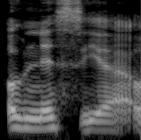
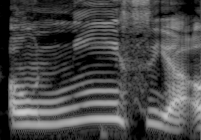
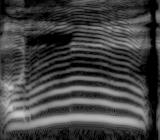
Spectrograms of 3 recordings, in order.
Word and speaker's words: Onnissia: So I remember Cameron was a president and he kept calling me Onnissia with like a short I, like Onnissia, Onnissia, Onnissia. And I remember one day I was like, Cameron, I like slammed my hand on the table. I was like, it's Onnissia, Onnissia.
